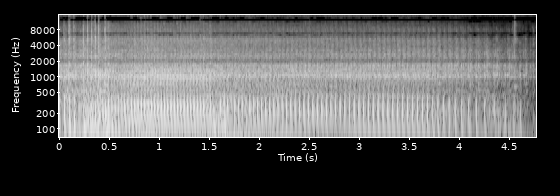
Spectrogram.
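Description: Single-cylinder four-stroke 79cc Predator engine on a long-tail mud motor, running with a steady idle chug. It revs up briefly about a second in and drops back to idle, then winds down and cuts off just before the end as it is switched off.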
